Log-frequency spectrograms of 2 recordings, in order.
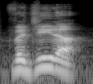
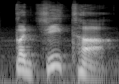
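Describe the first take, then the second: First: The name begins with a V sound. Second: The name begins with a B sound. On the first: The speaker calls it right. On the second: The speaker calls it wrong.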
